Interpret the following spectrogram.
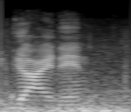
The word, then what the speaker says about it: Gaiden: ninja Gan ninja giden Hoy properly pronounced ninja giden ho I cannot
